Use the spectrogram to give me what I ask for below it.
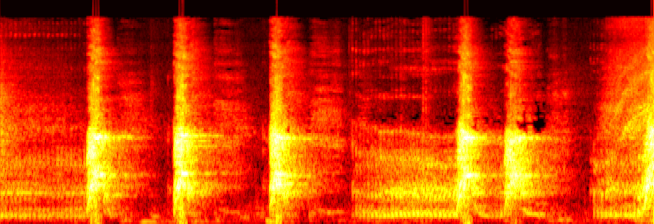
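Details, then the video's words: Dog barking at a drone: loud, deep, forceful single barks about a second apart, each ringing with a rough harmonic edge, with a low rumble between some barks. "Dog barking at a drone"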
